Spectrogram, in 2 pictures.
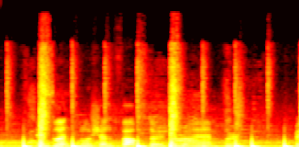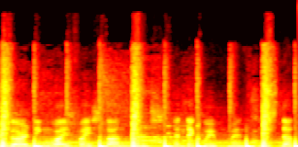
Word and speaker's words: Wi-Fi: Wi-Fi is a meaningless word in fact. The Alliance chose the word because it rhymes with hi-fi.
